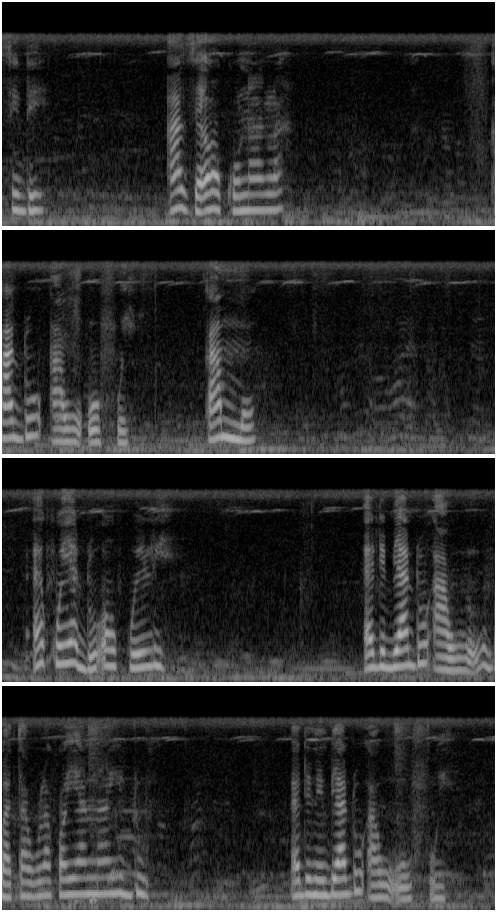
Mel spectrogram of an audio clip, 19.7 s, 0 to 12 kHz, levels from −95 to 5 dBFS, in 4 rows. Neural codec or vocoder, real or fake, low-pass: none; real; 7.2 kHz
